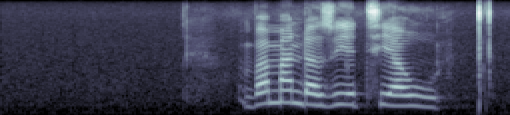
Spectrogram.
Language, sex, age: Venda, female, 28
